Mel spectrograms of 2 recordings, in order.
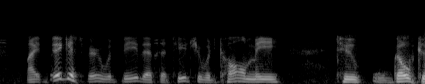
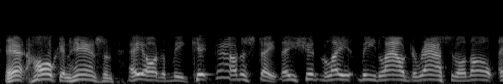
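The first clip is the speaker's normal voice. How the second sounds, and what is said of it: Put-on North Carolina accent. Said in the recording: “this was in North Carolina, so I can do the accent for you”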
